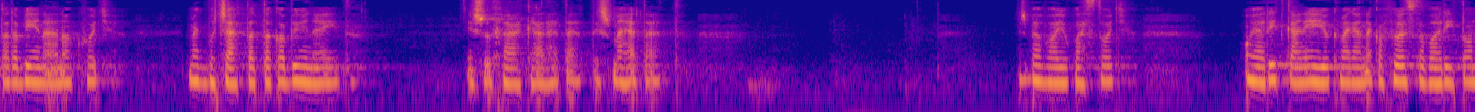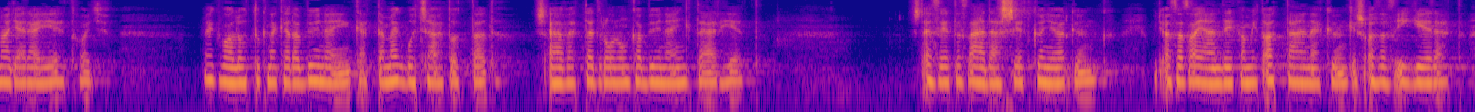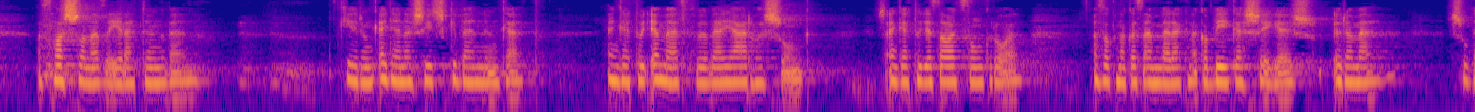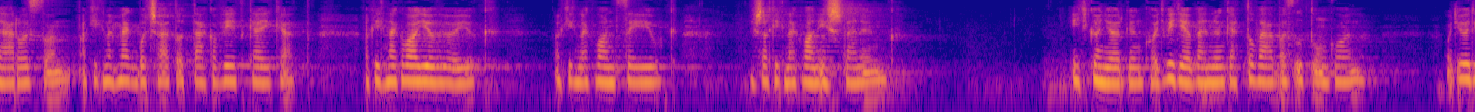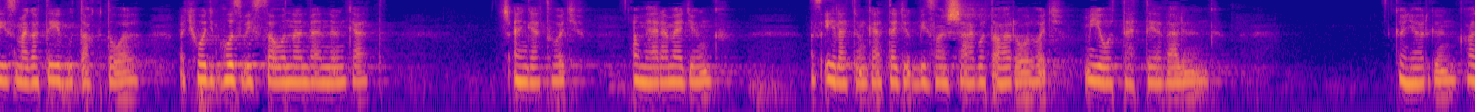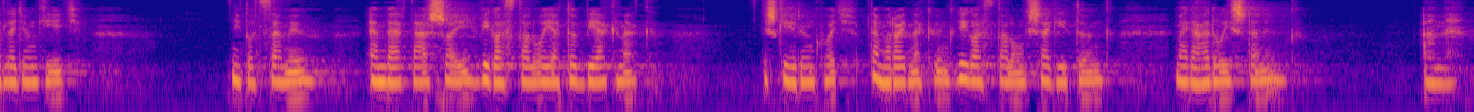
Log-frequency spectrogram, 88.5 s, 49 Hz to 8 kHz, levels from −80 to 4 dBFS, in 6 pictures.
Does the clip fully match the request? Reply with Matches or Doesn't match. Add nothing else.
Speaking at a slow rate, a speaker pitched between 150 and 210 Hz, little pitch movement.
Matches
